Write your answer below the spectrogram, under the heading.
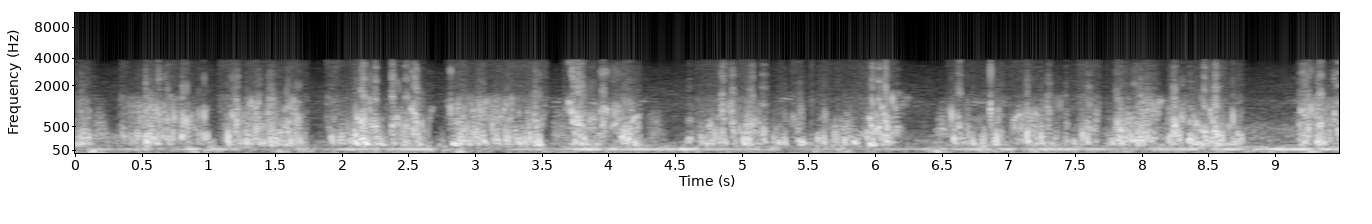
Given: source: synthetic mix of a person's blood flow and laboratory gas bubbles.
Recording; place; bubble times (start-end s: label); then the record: Doppler ultrasound of blood flow; subclavian vein
0.00-0.14 s: bubbles
0.33-1.76 s: bubbles
1.88-2.69 s: bubbles
2.77-3.54 s: bubbles
3.67-4.25 s: bubbles
4.57-6.26 s: bubbles
6.53-8.78 s: bubbles
9.15-9.49 s: bubbles
From the record:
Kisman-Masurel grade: 444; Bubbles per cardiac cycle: continuous sound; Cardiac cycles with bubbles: 100%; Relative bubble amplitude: maximal (0.775 to 0.999); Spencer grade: 4 (maximum detectable bubble signal sounding continuously throughout systole and diastole of every cardiac period, and overriding the amplitude of the normal cardiac signals); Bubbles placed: anywhere in the cardiac cycle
